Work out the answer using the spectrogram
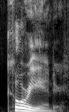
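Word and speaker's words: Koriand'r: Yeah, but also then I found out her name is Coriander. Kor. Yeah, so it's like not spelled the same as the spice you might know as cilantro or the lettuce or whatever the fuck it is. But yeah, like sounds like coriander, which is ridiculous that her name is Coriander.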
